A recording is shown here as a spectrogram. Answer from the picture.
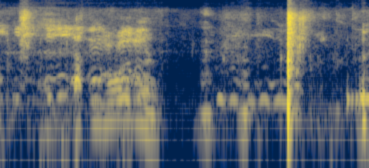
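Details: Goat crying for its playmate: one drawn-out wavering bleat of about a second, followed by quiet, a sharp knock and people talking and laughing.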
